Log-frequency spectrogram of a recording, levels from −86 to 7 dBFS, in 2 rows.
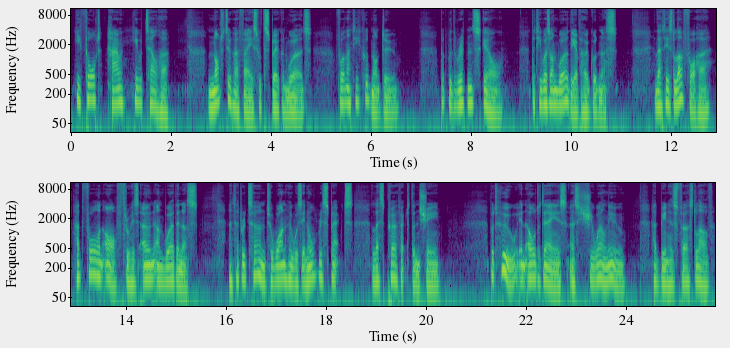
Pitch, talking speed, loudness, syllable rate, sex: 105 Hz, 160 wpm, -19 LUFS, 4.4 syllables/s, male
